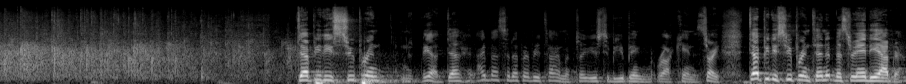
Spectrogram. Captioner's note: applause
